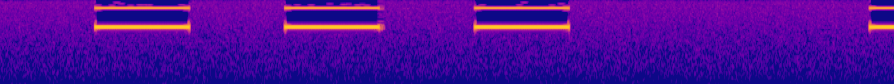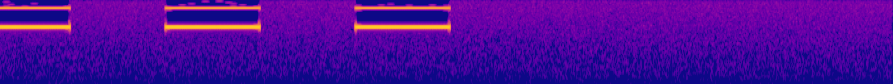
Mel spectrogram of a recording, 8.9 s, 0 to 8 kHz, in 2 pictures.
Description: Alarm pattern, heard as an alarm's beeps, played twice, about 2900 Hz. Temporal three. Smoke or fire, evacuate.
